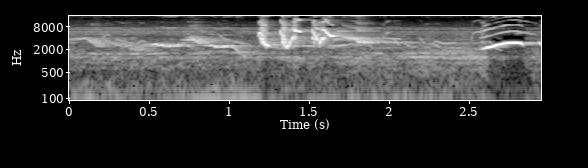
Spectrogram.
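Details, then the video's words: Oriental magpie-robin song used as a lure to get birds singing: quiet wavering whistles, then a burst of loud harsh chattering notes, ending in a clear rising whistle, with a low hum in the background. "PANCINGAN Kacer langsung naik emosi ngotot bongkar isian"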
